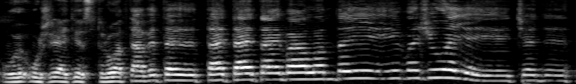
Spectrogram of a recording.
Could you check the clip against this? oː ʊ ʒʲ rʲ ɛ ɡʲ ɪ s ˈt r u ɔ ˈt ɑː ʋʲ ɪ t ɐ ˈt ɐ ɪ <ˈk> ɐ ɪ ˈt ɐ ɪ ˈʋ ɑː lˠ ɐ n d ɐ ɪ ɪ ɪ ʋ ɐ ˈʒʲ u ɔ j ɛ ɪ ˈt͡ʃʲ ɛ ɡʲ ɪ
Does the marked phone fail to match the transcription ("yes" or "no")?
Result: yes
